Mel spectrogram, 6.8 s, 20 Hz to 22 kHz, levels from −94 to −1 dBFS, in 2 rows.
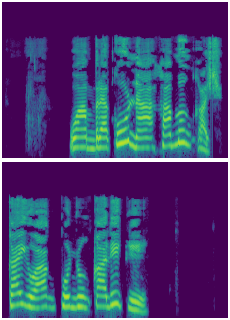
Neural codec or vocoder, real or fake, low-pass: none; real; 9.9 kHz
